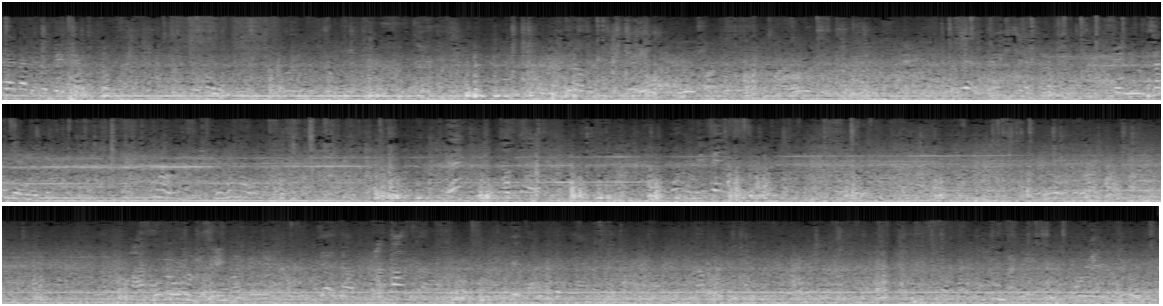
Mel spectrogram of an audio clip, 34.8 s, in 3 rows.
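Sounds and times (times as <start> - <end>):
Nankai 8300 series airport express train running rumble and hum: 0.0 - 34.7
voices murmuring: 1.8 - 34.7
Nankai 8300 series train motor tones: 10.0 - 24.6.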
